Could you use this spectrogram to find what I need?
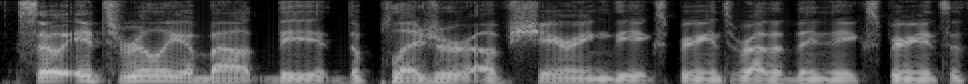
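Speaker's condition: No condition

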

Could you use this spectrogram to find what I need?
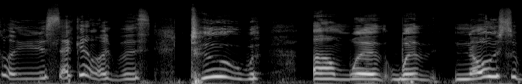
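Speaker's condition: Cerebral palsy

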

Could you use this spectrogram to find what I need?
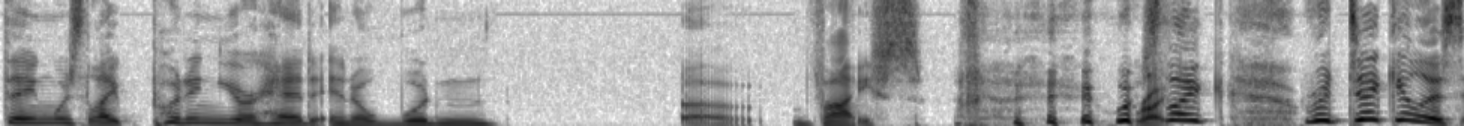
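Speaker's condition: No condition

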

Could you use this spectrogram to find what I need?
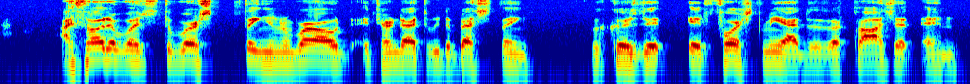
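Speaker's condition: Cerebral palsy; others sometimes ask why speech sounds funny or different, host hears New York accent, no typical CP voice

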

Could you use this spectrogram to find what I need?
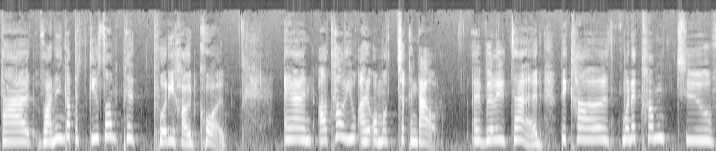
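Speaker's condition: Deafness; speaks with own voice

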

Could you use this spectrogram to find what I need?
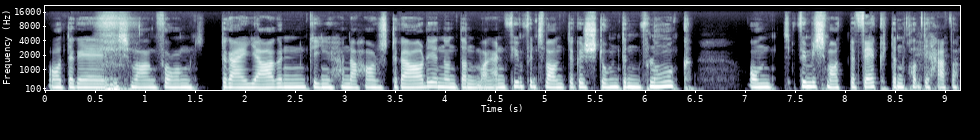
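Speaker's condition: Deafness; congenital profound hearing loss to deafness, detected at age one in hospital, later cochlear implant; raised oral, intensive hearing and speech therapy, lip reading, felt therapist's vibrations to learn sounds

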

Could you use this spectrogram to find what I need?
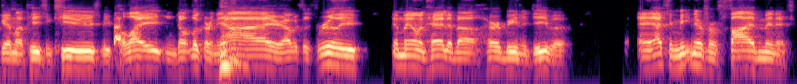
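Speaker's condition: Cleft palate; congenital, severe

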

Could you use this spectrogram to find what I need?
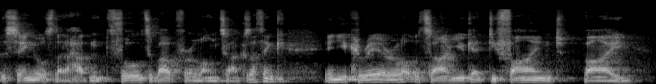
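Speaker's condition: No condition

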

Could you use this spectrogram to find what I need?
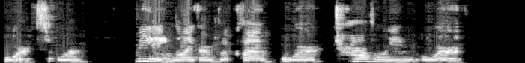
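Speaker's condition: ALS; attends ALS clinic

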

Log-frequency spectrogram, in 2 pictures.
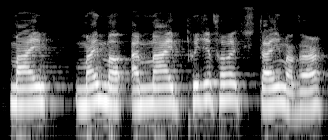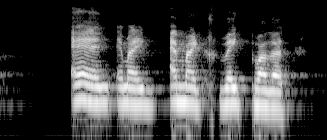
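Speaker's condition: Down syndrome; from birth, incomplete intestine, intestinal bypass surgery on day three, heart defect with two holes, congestive heart failure, open heart surgery in infancy; reads news headline aloud on air

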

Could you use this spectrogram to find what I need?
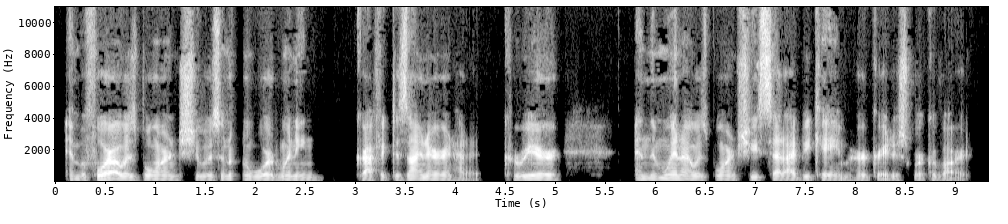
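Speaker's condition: No condition

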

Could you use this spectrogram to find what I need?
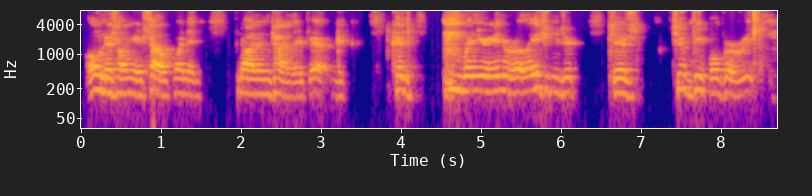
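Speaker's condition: Cerebral palsy; full-time wheelchair user

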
